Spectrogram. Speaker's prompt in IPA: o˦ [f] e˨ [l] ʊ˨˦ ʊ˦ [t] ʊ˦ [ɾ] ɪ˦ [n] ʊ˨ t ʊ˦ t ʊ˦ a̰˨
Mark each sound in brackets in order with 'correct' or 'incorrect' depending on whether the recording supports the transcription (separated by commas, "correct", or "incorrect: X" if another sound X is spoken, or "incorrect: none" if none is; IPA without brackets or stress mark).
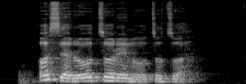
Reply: incorrect: s, incorrect: ɾ, correct, correct, correct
